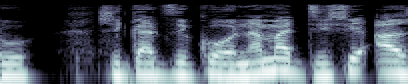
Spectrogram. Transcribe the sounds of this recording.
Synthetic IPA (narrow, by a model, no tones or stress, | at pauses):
ʐ̥iɡʱad͡ziko̞namadʱiʃiʔa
